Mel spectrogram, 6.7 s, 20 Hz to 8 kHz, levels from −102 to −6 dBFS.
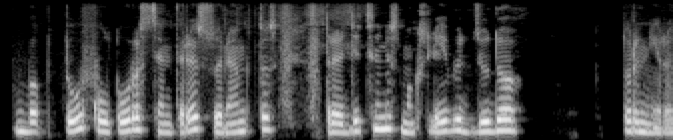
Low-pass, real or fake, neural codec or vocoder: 7.2 kHz; real; none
